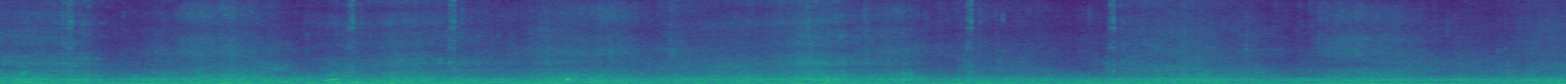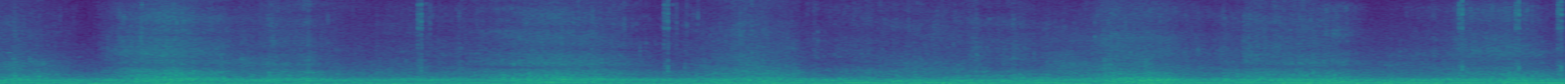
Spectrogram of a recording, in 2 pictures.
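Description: Small river waves washing onto the shore, with wind buffeting the microphone. Under them runs a steady low drone from passing ships' engines.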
